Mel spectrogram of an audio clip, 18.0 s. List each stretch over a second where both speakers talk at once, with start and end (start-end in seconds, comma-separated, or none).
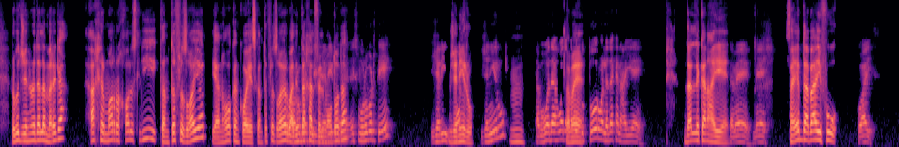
5.7-7.0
